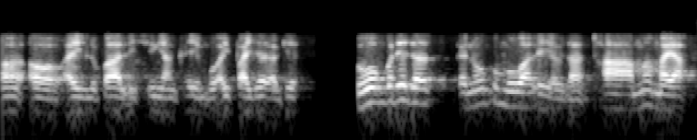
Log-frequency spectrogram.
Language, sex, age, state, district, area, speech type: Manipuri, male, 60+, Manipur, Thoubal, rural, conversation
